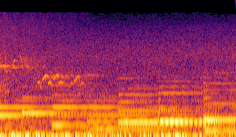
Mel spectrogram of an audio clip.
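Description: Slow, soft piano music with held notes, mixed with nature sounds: a short bird call about half a second in.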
